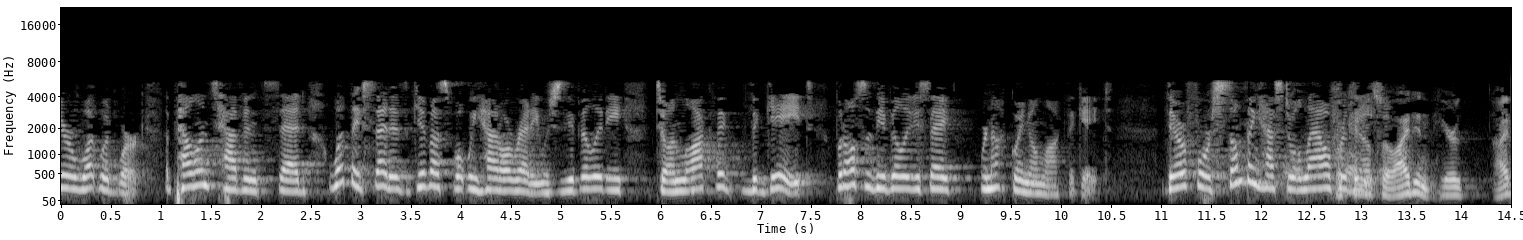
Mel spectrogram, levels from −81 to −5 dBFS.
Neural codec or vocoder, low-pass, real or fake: none; 5.4 kHz; real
